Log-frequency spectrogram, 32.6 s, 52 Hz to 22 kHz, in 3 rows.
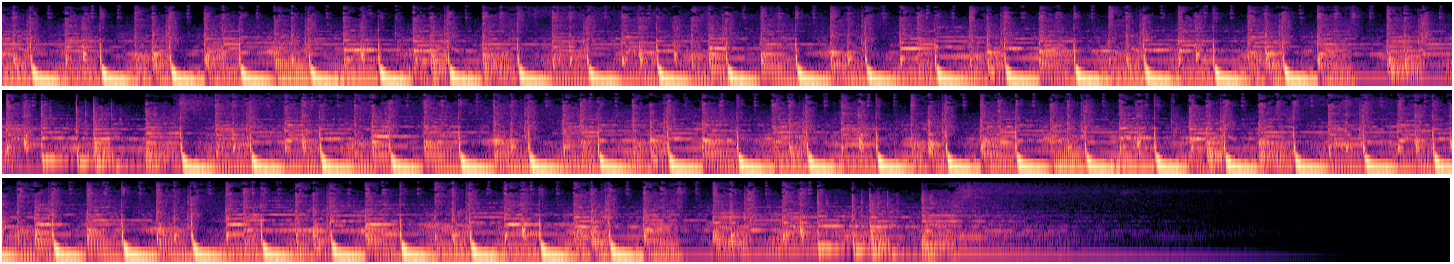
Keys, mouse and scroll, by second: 1.3 click, 5.7 click, 6.0 ctrl+z, 8.9 click, 9.3 right click, 12.1 click, 13.3 right click, 14.9 click, 15.4 right click, 16.7 click, 17.9 right click, 19.0 click, 21.3 ctrl+click, 23.9 shift+F5, 25.6 click, 27.8 ctrl+d, 28.9-31.9 drag, 31.9 ctrl+t.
